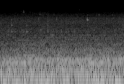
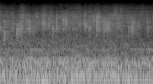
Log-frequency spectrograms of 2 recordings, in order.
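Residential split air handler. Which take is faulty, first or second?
second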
